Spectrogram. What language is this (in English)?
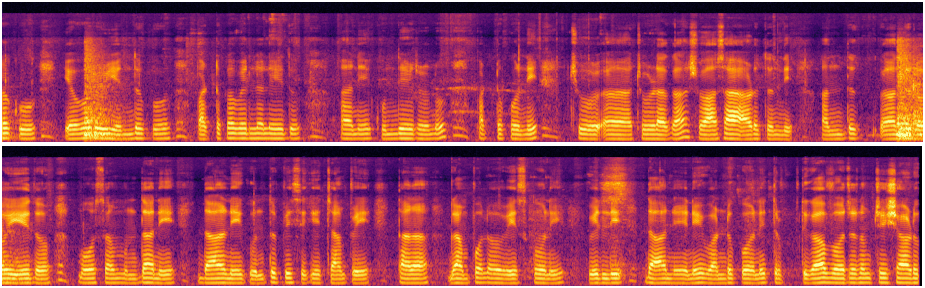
Telugu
